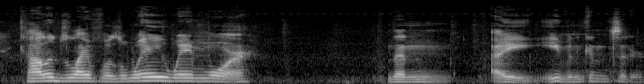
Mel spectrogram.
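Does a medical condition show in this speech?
Yes: cerebral palsy.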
